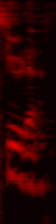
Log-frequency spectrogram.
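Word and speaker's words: Skuta: It's Scuda.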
